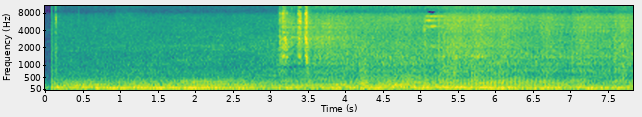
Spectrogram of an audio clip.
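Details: Honda GTR motorcycle that had a rough engine noise, after replacing the chain tensioner: steady, even low rumble with no ticking or rattle from the top end. Now running healthy and smooth.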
